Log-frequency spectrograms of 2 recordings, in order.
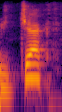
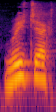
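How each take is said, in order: First: "reject" stressed on JECT; second-syllable stress. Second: "reject" stressed on RE; first-syllable stress. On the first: Teacher giving students the verb, "reject" stressed on JECT. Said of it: "یعنی پس زدن". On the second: Teacher giving students the noun, "reject" stressed on RE. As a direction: noun form, RE-ject. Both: Shown as a demonstration.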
